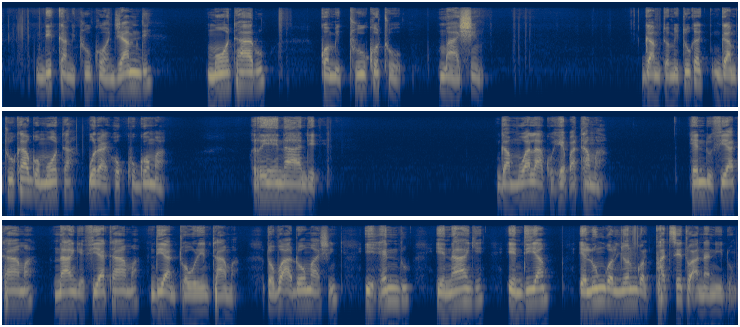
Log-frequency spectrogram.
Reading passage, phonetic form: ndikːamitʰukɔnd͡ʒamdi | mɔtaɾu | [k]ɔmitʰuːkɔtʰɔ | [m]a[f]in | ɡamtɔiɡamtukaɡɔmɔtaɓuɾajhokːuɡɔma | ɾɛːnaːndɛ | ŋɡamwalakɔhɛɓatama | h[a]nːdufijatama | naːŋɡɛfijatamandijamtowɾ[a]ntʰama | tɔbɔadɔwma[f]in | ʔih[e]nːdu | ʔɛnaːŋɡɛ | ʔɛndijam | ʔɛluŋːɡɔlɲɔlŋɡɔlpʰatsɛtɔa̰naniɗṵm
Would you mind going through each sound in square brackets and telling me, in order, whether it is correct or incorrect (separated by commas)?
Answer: correct, correct, incorrect, incorrect, incorrect, incorrect, correct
